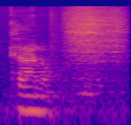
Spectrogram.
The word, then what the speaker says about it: colonel: for words like this which is pronounced Colonel you wouldn't guess it from a spelling and that's why we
